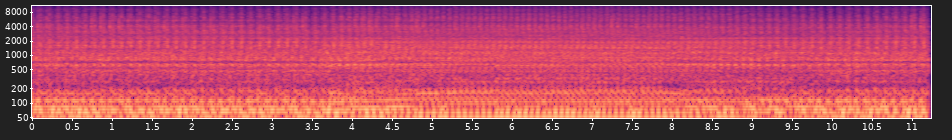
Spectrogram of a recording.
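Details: ZAZ engine knock, checked by pulling spark plug caps: loud rough idle with a dull knock at engine speed; no cylinder pinned down.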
